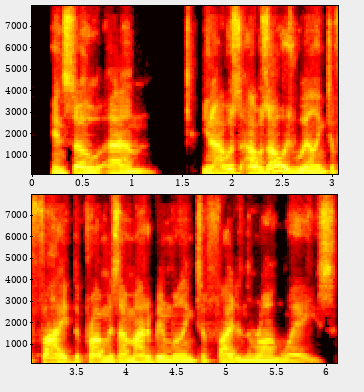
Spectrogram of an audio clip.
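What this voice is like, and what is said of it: Texas twang accent. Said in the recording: “I definitely hear that twang. ... I got a little bit of a ghetto Texas accent.”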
